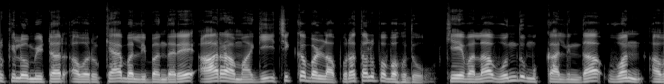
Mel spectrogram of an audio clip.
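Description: No technical faults are audible.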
